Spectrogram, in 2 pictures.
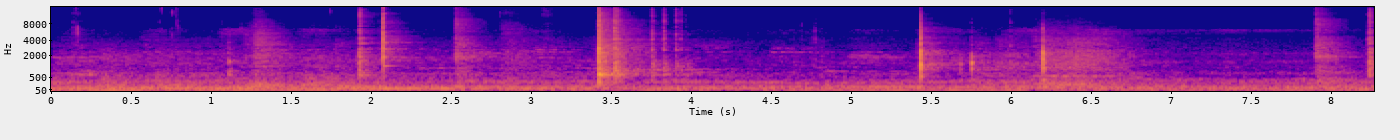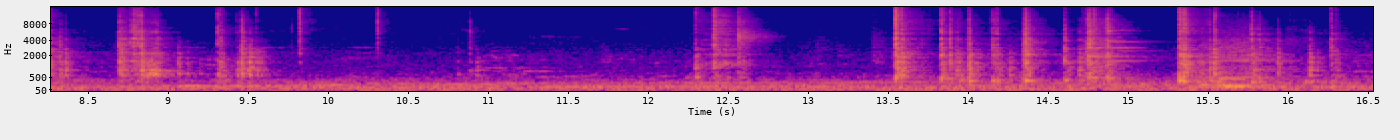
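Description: Scattered clinks and knocks of a utensil against a ceramic plate, with a quick run of taps near the end, over a low steady hum.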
